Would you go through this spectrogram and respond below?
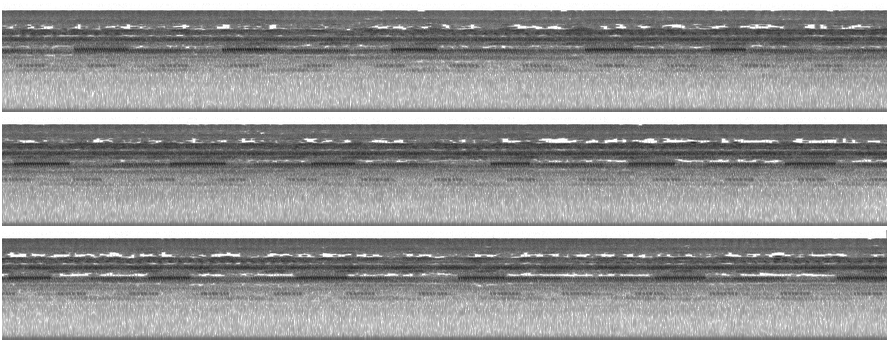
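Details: Crickets chirping in a park on an evening, a steady high shimmering trill overlaid with pulsed chirps roughly once a second, several insects calling together over faint low background rumble.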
